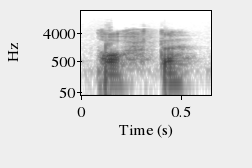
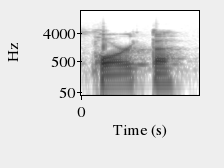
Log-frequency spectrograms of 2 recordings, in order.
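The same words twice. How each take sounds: First: It is said in a Northeastern Brazilian accent. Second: It is said in a São Paulo accent. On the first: "in the Northeast, it's like porta" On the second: "if you go to São Paulo, it's porta"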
